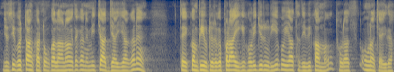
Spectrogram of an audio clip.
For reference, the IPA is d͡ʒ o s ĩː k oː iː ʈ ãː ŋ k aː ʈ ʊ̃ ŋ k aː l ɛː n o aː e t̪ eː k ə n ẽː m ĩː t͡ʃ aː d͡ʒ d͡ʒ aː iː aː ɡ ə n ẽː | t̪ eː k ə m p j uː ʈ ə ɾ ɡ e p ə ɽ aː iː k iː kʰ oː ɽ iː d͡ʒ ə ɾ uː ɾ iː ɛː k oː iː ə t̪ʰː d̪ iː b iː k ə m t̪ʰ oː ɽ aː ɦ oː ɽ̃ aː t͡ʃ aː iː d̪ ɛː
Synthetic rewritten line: d͡ʒ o s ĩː k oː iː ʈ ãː ŋ k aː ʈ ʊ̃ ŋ k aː l aː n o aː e t̪ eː k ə n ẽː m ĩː t͡ʃ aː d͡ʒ d͡ʒ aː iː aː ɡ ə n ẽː | t̪ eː k ə m p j uː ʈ ə ɾ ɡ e p ə ɽ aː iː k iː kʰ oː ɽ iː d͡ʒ ə ɾ uː ɾ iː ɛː k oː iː ə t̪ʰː d̪ iː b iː k ə m t̪ʰ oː ɽ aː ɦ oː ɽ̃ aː t͡ʃ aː iː d̪ aː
